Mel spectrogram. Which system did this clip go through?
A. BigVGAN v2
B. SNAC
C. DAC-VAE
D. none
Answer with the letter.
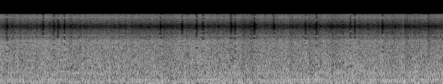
D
